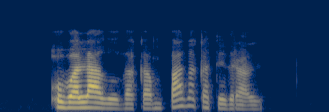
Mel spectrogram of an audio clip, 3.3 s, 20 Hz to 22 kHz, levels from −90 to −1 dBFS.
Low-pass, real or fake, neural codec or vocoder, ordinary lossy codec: 7.2 kHz; real; none; Opus, 16 kbps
